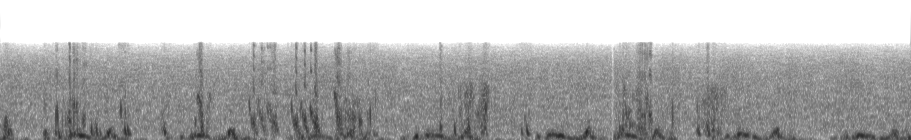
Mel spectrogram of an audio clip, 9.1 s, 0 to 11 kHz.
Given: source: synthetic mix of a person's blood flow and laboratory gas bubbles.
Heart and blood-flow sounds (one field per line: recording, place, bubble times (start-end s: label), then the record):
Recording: Doppler ultrasound of blood flow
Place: precordium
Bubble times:
0.02-0.15 s: bubbles
0.42-1.04 s: bubbles
1.18-1.34 s: bubbles
1.59-1.72 s: bubbles
1.93-2.12 s: bubbles
2.47-2.80 s: bubbles
2.88-3.23 s: bubbles
3.31-3.80 s: bubbles
4.38-4.45 s: bubbles
4.51-4.91 s: bubbles
5.19-5.33 s: bubbles
6.17-6.54 s: bubbles
6.69-6.76 s: bubbles
6.94-7.27 s: bubbles
From the record:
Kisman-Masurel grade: 233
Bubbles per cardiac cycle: several, 3 to 8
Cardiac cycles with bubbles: 50 to 99%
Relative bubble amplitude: loud (0.450 to 0.775)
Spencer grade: 3 (all of the cardiac periods contain showers or single bubble signals, but not dominating or overriding the cardiac motion signals)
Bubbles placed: only in the low amplitude regions of the cardiac cycle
